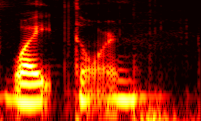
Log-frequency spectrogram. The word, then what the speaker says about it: Whitethorn: Also look at it here, how it's spelt. W-H-I-T-E-T-H. – You're right. It's Whitethorn.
